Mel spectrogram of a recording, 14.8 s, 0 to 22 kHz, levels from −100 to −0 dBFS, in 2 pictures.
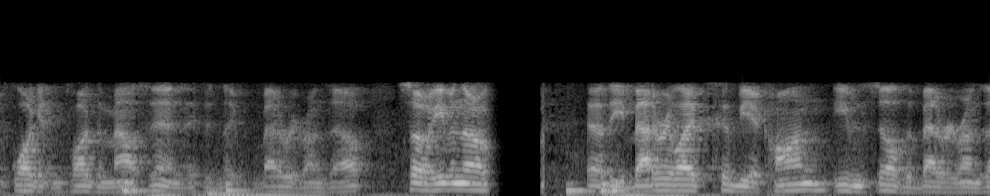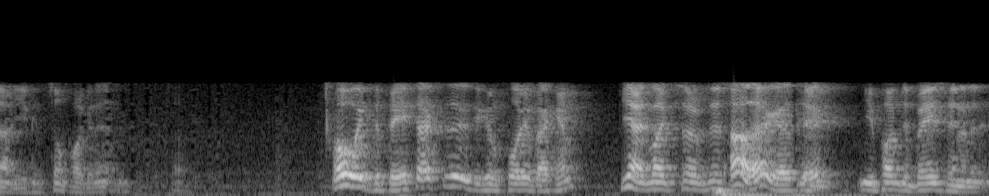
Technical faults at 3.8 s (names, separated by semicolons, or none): long network dropout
